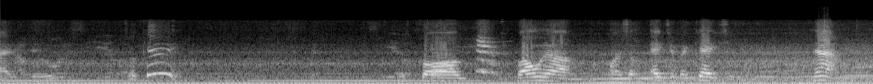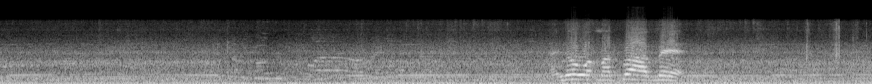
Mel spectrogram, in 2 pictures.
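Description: A bus engine drones and whines as it pulls along.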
